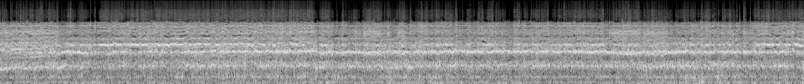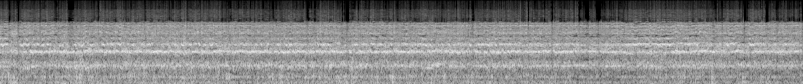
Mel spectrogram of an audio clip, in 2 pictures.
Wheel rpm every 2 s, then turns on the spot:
190, 220, 230, 220, 230, 230, 230, 230.
none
